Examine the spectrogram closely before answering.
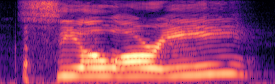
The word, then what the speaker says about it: Corps: C-O-R-E? No. C-O-R-P-S-W-A-R. A corpse war? No. Pronounced core.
